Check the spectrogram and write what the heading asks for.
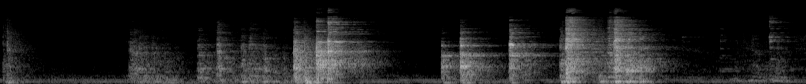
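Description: Serving dishes, glass and ceramic, clinking and knocking together as they are taken out and handled: an irregular run of clatters, the loudest about three seconds in.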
